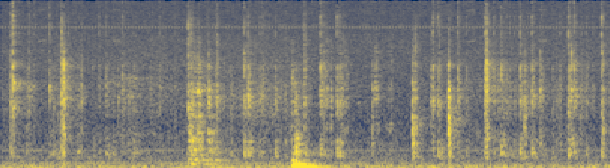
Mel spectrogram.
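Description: Small screws being turned in with a hand screwdriver to fasten the rocket's motor retention clips: irregular small clicks and ticks of the driver and hardware, with a low thump about three seconds in.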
